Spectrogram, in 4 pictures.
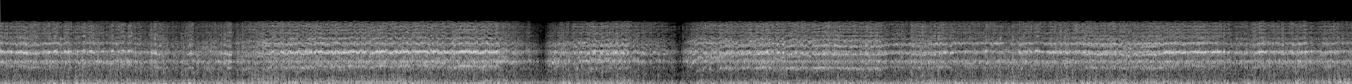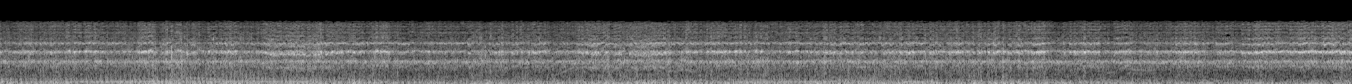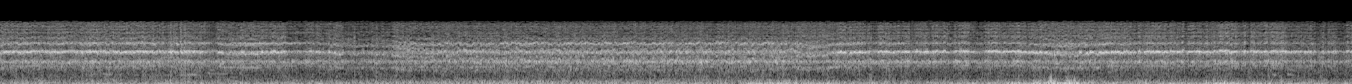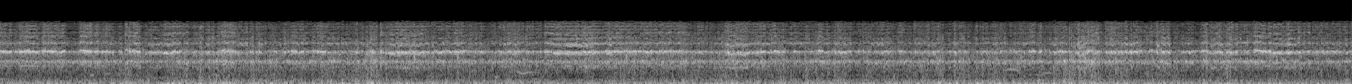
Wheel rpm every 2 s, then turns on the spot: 220, 200, 140, 120, 200, 220, 230, 230, 230, 230, 230, 230, 230, 230, 230, 200, 200, 210, 230, 230, 230, 230, 230, 230, 230, 230, 230.
none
